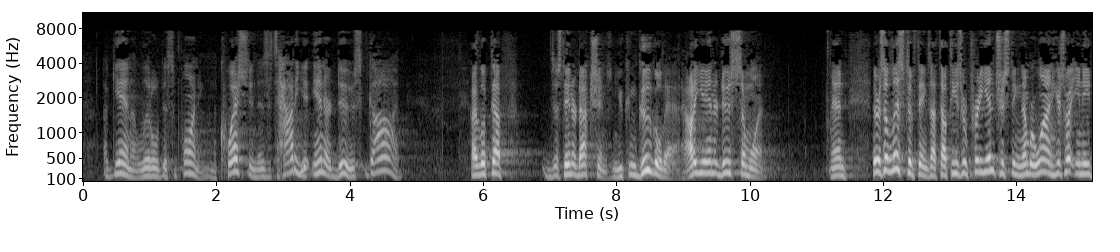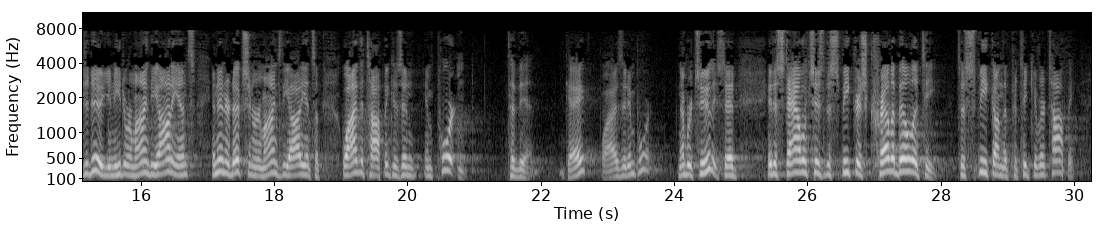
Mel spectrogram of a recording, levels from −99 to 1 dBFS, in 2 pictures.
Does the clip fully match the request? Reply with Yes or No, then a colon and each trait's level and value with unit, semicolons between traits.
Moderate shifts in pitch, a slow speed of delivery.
No: average, 4.6 semitones; average, 175 wpm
